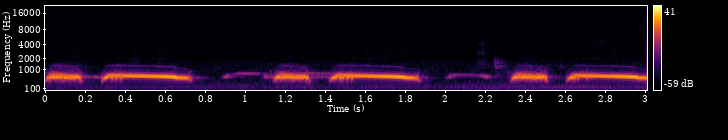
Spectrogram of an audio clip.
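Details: Decoy spotted dove cooing in the standard urging pattern to lure wild doves; three rapid, tightly spaced phrases of a brief lead note and a longer steady, slightly falling coo, with a faint low hum beneath.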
